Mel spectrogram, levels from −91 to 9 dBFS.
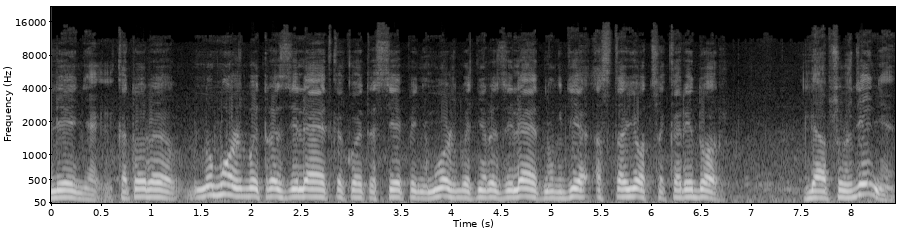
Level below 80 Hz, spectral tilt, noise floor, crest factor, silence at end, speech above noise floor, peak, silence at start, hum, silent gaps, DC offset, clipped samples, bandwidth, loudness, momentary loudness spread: -42 dBFS; -9 dB/octave; -36 dBFS; 10 dB; 0 s; 22 dB; -4 dBFS; 0 s; none; none; under 0.1%; under 0.1%; 12.5 kHz; -15 LUFS; 6 LU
